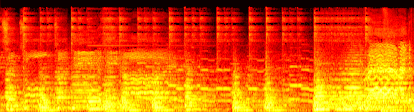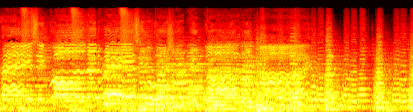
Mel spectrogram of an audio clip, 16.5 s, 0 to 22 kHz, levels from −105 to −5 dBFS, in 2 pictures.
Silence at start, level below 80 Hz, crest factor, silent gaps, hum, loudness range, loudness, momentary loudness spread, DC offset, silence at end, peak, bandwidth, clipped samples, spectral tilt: 0 s; -30 dBFS; 16 dB; none; none; 10 LU; -16 LUFS; 13 LU; under 0.1%; 0 s; 0 dBFS; 16.5 kHz; under 0.1%; -6 dB/octave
